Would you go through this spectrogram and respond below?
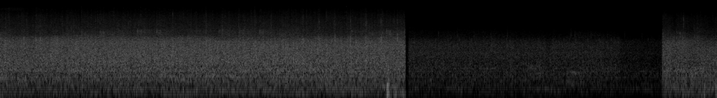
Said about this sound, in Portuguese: Peço o aplauso da Câmara.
